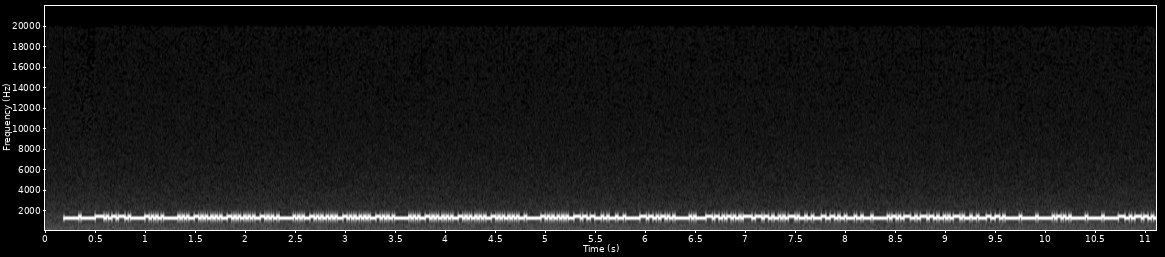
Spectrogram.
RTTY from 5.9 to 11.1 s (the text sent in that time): DX DE JH8DN JH8DN …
